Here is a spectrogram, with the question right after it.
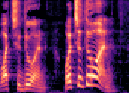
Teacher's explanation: El what are you doing se comen en el R y entonces contraen la T con la Y.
